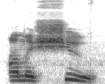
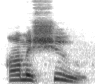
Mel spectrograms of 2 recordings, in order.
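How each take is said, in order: Both takes have the same delivery.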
